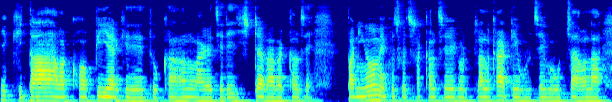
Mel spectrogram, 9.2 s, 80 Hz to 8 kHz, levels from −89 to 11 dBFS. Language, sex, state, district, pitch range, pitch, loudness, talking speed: Maithili, male, Bihar, Samastipur, 110-120 Hz, 115 Hz, -31 LUFS, 165 wpm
